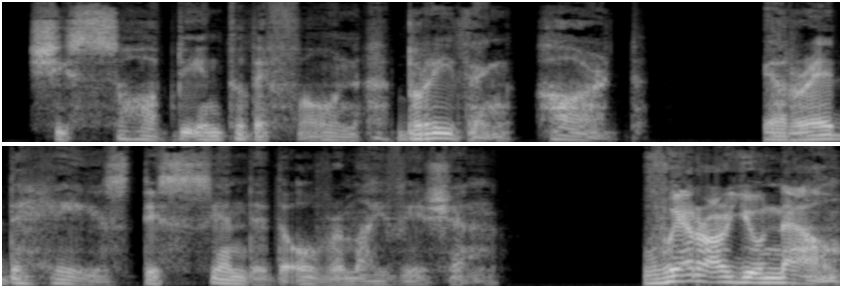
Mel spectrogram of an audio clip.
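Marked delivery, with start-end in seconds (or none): 7.4-8.4 sharp, loud, demanding bark. Reading a story where the narrator demands a location on the phone: barked question. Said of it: "I barked".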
